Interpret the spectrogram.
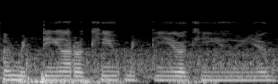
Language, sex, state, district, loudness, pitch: Hindi, female, Bihar, Madhepura, -18 LUFS, 190 Hz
